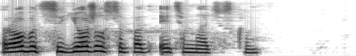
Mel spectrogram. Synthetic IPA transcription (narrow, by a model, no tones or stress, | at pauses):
robət̪sɨjoʐɨlˠsʲɐpɐd̪ɛtʲɪmnatʲɪ̥skəm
